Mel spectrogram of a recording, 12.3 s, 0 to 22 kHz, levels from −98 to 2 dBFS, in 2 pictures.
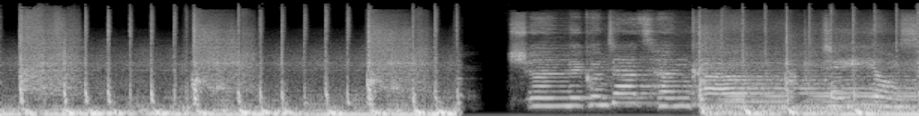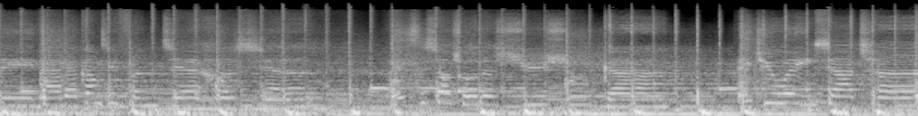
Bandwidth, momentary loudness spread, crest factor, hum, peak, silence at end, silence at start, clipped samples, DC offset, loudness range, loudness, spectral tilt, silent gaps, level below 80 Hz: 17.5 kHz; 6 LU; 14 dB; none; 0 dBFS; 0 s; 0 s; under 0.1%; under 0.1%; 4 LU; -17 LUFS; -5 dB/octave; none; -18 dBFS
